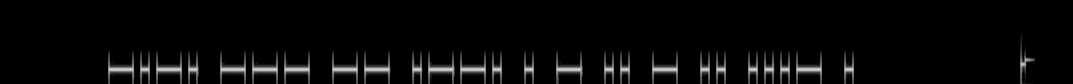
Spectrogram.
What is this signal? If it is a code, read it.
Morse code, heard as a keyed tone, about 15 wpm, 700 Hz. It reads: COMPETITIVE
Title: Top 1001-1250 Words 15wpm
